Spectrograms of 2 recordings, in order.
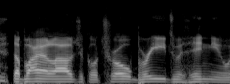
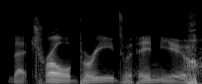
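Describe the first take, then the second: First: Loud, hammed-up Scottish voice; comic Scottish storyteller; mock Scottish accent. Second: Said in the usual way. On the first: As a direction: announce the troll like a stage Scot. Scottish troll voice put on again.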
